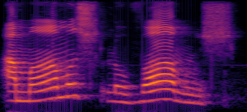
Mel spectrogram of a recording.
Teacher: o timbre da vogal a tônica é aberto naquele naquele caso e certas variantes do português Ó amamos louvarmos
